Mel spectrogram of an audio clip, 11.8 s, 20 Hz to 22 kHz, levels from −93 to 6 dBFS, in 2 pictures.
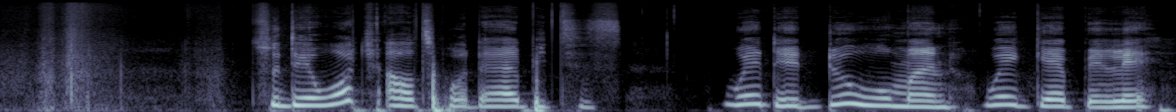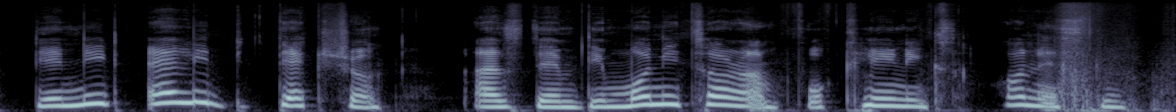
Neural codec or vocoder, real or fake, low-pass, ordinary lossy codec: codec, 44.1 kHz, 7.8 kbps, Pupu-Codec; fake; 19.8 kHz; none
